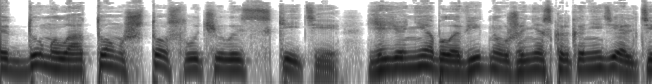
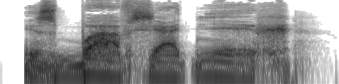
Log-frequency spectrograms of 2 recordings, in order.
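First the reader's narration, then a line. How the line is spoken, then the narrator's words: Bloody hiss. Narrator (Russian): Прошипела окровавленная пасть Росса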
